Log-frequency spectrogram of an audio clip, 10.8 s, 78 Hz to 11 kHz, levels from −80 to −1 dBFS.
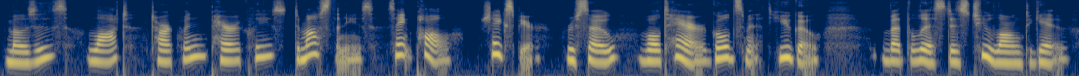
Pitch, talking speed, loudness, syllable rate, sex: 230 Hz, 105 wpm, -20 LUFS, 3.9 syllables/s, female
